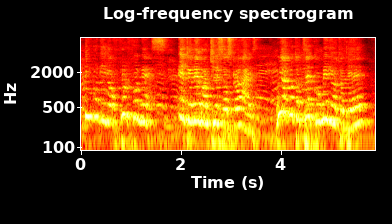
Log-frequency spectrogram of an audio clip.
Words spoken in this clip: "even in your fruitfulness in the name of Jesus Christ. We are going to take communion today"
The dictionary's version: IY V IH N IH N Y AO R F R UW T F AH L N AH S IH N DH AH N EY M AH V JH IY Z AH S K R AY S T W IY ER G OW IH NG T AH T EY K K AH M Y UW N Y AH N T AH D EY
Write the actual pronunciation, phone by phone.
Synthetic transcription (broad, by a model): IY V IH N IH N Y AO F R UW T F AH L N AH S IH N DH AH N EY M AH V JH IY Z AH S K R AY S T W IY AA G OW T AH T EY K K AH M Y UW N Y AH N T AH D EY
